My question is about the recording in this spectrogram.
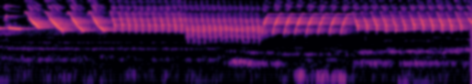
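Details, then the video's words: Domestic canary in breeding condition, singing vigorously with long rolls. A few high rising sweeps open the phrase, then dense rapid trills shift pitch in stages, pulsing about four times a second. "Kenari GACOR PANJANG"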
